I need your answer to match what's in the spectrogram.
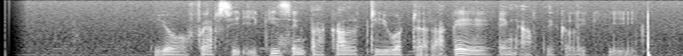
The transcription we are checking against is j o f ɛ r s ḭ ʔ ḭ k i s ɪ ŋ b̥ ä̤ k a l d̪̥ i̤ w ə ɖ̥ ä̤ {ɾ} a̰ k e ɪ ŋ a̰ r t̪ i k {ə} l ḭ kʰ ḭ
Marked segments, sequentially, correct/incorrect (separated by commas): correct, correct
